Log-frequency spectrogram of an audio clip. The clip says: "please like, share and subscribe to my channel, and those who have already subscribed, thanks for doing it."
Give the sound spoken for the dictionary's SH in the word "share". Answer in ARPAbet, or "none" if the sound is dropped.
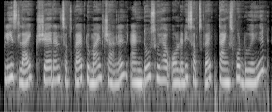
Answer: SH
